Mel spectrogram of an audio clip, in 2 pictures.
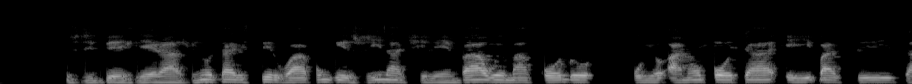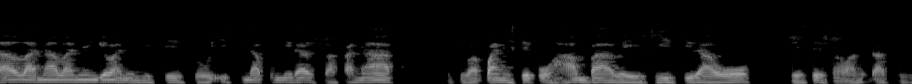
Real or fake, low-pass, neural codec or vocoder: real; 7.2 kHz; none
